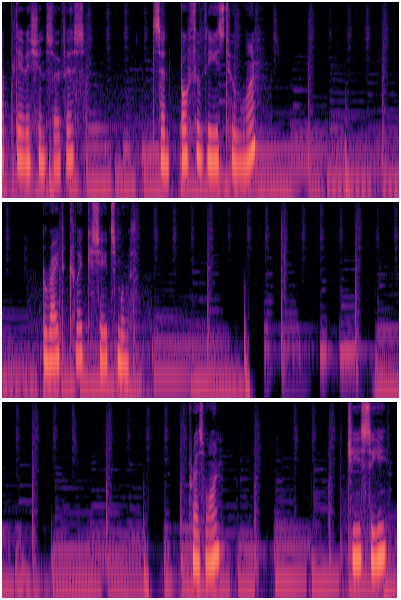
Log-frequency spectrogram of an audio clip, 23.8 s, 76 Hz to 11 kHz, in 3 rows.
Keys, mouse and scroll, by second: 0.0-1.5 drag, 4.3-7.0 drag, 7.0 right click, 10.5-11.7 scroll down 4, 11.7-18.1 middle drag, 18.4 KP_1, 21.4 g.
